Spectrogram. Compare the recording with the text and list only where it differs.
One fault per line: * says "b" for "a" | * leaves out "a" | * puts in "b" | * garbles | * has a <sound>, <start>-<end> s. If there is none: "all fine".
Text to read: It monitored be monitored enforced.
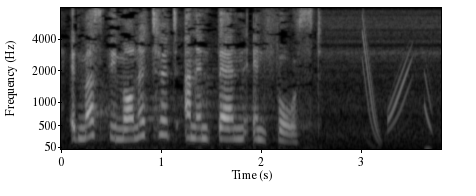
* says "must" for "monitored"
* puts in "and then"
* has a chirp, 3.0-3.7 s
